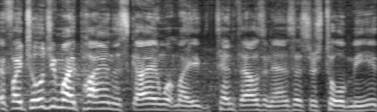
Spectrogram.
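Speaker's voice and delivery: usual speaking voice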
